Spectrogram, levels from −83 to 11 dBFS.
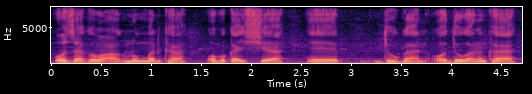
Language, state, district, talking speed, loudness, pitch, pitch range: Kokborok, Tripura, West Tripura, 165 wpm, -14 LUFS, 150 Hz, 135-160 Hz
